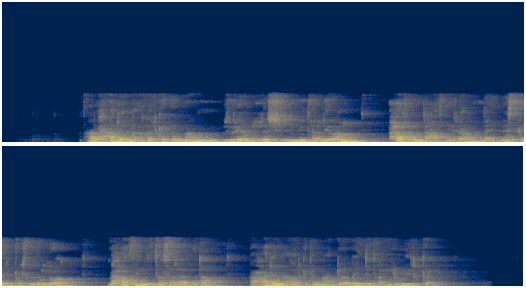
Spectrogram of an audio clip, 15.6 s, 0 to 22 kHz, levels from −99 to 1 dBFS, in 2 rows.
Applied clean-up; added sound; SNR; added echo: none; none; none; reverberation time 1.0 s.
